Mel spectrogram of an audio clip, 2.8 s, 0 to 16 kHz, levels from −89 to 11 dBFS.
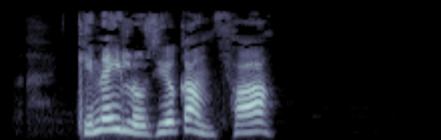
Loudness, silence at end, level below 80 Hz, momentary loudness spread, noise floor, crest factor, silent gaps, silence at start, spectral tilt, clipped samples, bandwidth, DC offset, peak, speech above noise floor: -19 LUFS; 1.1 s; -80 dBFS; 6 LU; -88 dBFS; 20 dB; none; 0.5 s; -3.5 dB/octave; under 0.1%; 11.5 kHz; under 0.1%; -2 dBFS; 70 dB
